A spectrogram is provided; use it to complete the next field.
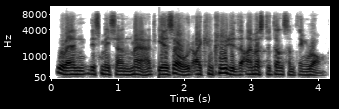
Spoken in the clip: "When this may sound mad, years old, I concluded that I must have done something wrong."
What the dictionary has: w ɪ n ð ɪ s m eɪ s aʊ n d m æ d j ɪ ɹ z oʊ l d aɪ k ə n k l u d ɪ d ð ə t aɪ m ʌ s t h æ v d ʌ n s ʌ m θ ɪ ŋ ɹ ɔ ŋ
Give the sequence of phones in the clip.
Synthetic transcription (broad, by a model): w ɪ n ð ɪ s m eɪ s aʊ n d m æ d j ɪ ɹ z oʊ l d aɪ k ə n k l u d ɪ d ð ə t aɪ m ʌ s t h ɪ v d ʌ n s ʌ m θ ɪ ŋ ɹ ɔ ŋ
